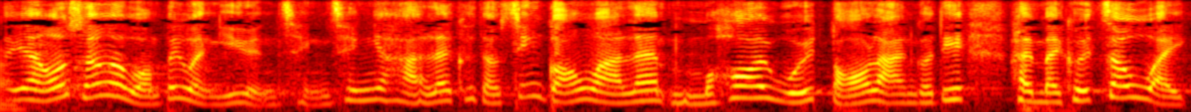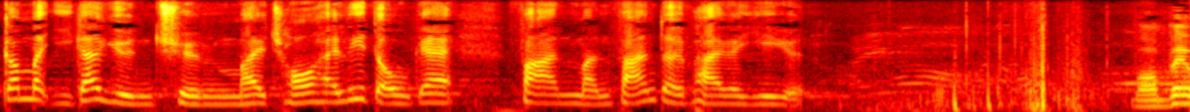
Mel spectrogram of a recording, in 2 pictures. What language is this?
Cantonese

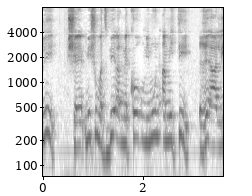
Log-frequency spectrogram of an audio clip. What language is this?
Hebrew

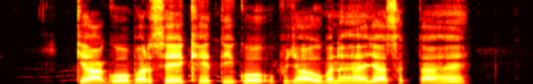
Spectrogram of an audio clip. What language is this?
Hindi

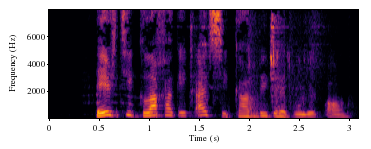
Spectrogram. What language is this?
Georgian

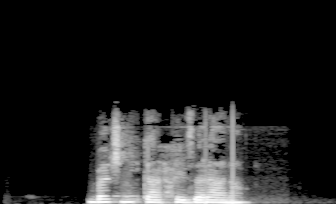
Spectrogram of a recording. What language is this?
Central Kurdish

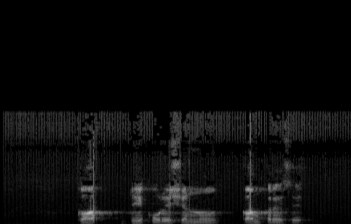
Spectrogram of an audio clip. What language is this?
Kachi Koli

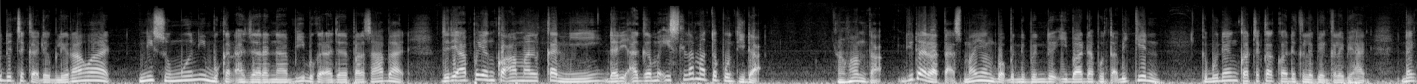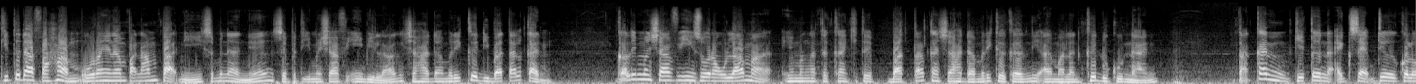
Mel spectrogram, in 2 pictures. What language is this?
Malay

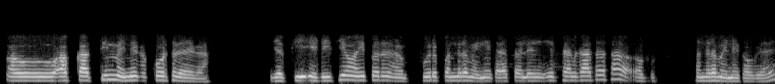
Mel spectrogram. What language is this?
Hindi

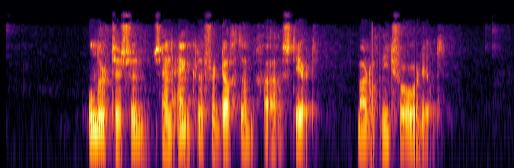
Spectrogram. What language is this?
Dutch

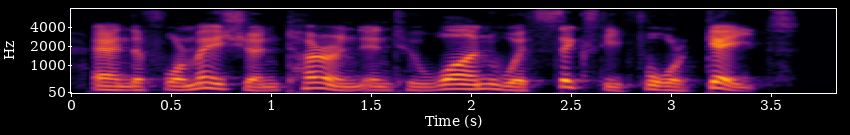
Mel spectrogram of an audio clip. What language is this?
English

